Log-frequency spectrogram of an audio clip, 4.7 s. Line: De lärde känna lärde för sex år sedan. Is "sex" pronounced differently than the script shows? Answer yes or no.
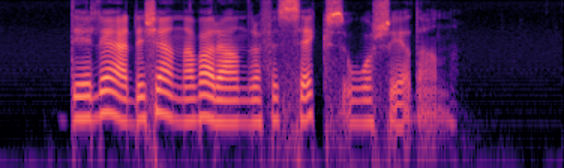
no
